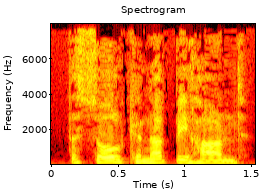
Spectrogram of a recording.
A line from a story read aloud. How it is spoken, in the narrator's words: the deacon whimpered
